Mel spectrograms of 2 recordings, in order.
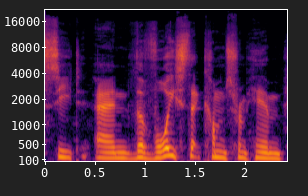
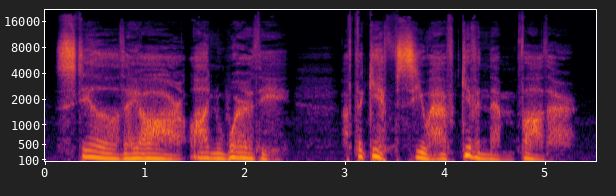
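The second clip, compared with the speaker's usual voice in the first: wind-like whispery voice; 2 semitones lower than usual. A game master voices the Green Man speaking to Father: whisper like wind. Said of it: "who is covered head to toe in leaves and vines. From your stories, you believe this is the Green Man. / who is covered head to toe in leaves and vines. / which is a man, / and the voice that comes fro".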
